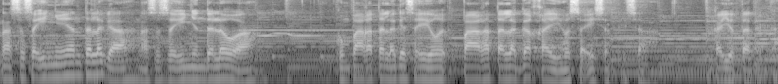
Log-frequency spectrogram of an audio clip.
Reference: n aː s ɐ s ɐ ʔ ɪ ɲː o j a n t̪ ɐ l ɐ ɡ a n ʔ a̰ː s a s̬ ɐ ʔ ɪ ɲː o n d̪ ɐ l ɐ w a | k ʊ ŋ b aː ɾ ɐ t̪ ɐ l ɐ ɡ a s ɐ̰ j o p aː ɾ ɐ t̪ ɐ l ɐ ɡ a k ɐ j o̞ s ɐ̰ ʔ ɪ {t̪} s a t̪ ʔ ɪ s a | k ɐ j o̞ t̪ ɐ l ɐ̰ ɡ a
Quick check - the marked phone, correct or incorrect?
incorrect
